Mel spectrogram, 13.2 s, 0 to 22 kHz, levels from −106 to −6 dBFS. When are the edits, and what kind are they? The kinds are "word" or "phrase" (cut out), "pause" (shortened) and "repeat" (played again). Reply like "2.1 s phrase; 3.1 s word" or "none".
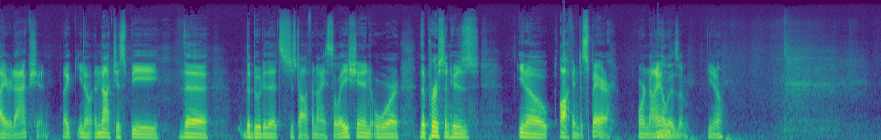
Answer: none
